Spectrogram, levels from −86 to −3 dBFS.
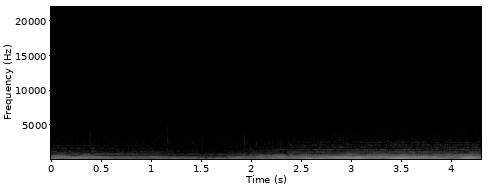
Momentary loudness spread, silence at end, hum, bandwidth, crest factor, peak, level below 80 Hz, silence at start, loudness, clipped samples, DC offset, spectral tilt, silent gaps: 13 LU; 0 s; none; 7 kHz; 14 dB; -32 dBFS; -52 dBFS; 0 s; -50 LUFS; under 0.1%; under 0.1%; -9 dB/octave; none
